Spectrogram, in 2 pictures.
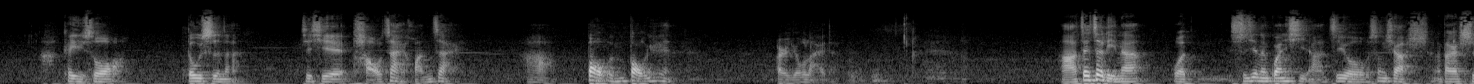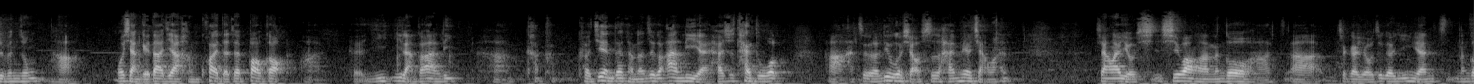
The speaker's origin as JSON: {"language": "Chinese", "town": "Guangzhou", "region": "Guangdong", "country": "China", "tie": "born or raised there", "said": "这是我自己我家乡哈、啊、广州市"}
